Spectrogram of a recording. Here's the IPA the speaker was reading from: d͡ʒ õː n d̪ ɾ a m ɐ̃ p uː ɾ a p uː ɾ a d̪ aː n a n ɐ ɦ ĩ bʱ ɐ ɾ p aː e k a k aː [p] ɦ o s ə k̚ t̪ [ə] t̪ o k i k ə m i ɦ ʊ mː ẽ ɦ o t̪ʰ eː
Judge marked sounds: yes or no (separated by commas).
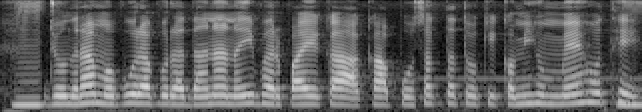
yes, no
